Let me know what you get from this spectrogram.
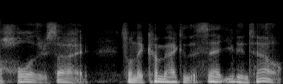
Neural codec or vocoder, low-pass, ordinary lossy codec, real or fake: codec, 24 kHz, 1.2 kbps, DualCodec; 7.2 kHz; Opus, 24 kbps; fake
